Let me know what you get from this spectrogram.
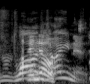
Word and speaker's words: Longinus: She's saying it the right way. It's Longinus.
